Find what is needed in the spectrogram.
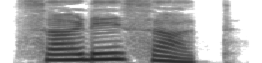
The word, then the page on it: ಸಾಡೇಸಾತಿ: sāḍē sāti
